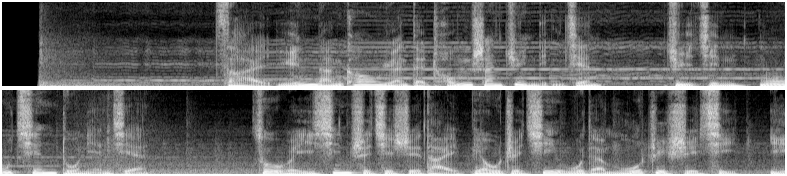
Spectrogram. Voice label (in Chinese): 纪录片 沉稳; 云南文明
